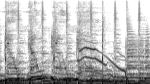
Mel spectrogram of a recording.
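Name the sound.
cat meowing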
